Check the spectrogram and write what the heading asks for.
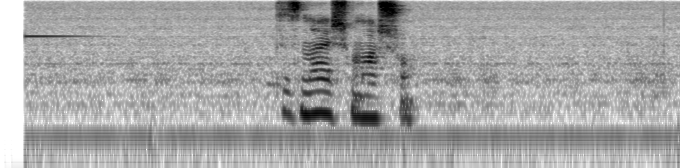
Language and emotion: Russian, neutral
